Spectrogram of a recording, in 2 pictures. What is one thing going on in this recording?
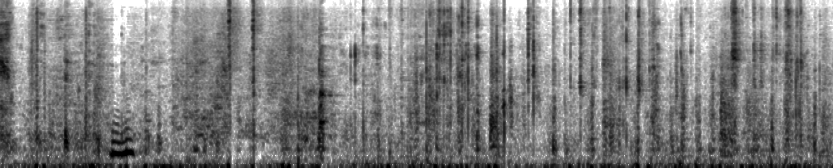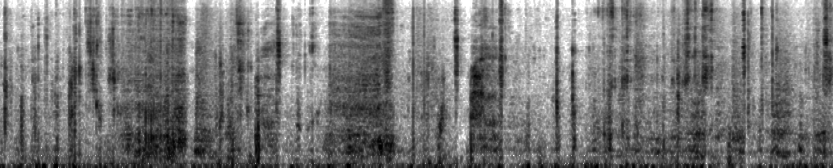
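A young woman chews and slurps wetly, close up.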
